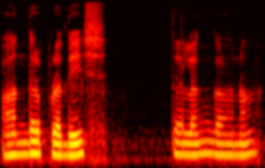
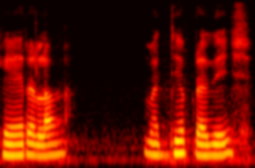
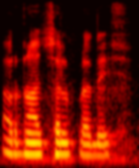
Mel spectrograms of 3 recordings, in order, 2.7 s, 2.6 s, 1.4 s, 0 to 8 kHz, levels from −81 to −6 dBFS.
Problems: none marked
